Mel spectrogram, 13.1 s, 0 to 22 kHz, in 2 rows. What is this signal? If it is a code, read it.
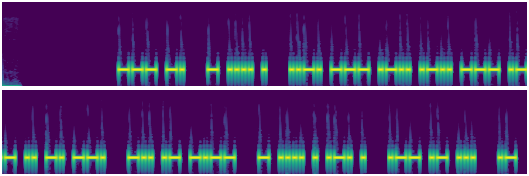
Morse code, heard as a keyed tone, about 28 wpm, 700 Hz. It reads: ON THE FOLLOWING DAY THERE WAS A
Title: Sentences from Top 1000 Words - Review Part 4 - 28wpm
